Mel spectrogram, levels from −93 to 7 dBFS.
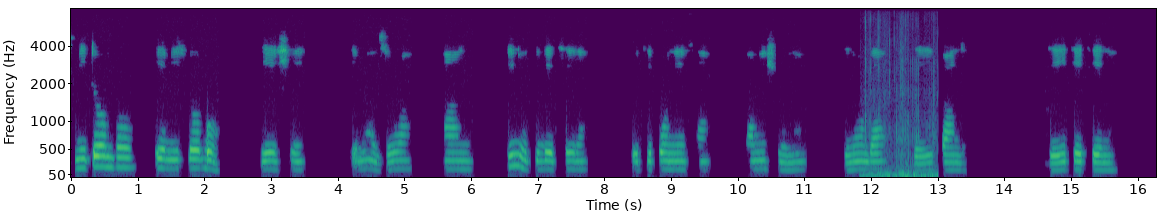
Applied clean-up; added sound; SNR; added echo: none; Animal; 7 dB; none.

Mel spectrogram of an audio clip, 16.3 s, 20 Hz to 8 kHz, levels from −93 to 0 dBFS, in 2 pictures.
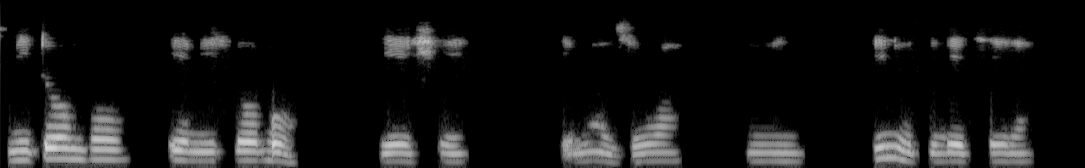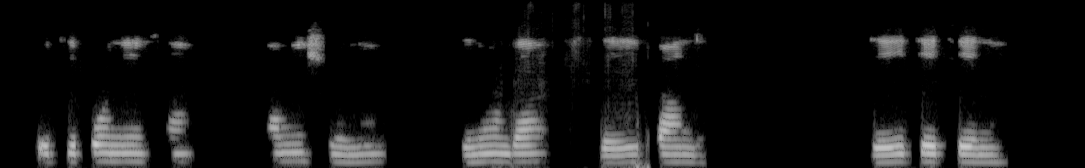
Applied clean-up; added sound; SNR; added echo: neural mask model Resemble Enhance denoiser.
